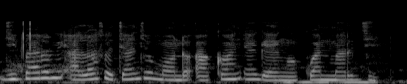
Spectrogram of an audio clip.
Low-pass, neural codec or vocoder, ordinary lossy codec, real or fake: none; none; none; real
